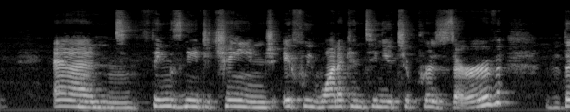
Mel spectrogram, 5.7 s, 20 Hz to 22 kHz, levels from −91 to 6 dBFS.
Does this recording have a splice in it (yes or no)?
no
